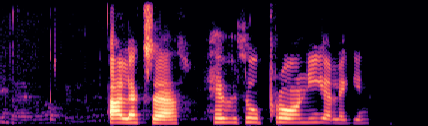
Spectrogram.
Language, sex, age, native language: Icelandic, male, 11, Icelandic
